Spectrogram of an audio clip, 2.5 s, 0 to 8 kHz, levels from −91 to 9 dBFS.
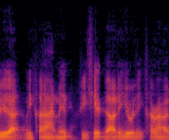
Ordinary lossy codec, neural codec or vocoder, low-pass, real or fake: none; codec, 16 kHz, 0.5 kbps, FreqCodec, larger model; none; fake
